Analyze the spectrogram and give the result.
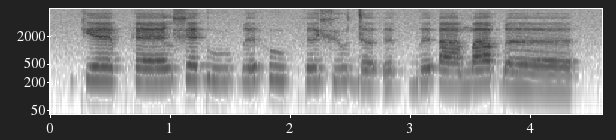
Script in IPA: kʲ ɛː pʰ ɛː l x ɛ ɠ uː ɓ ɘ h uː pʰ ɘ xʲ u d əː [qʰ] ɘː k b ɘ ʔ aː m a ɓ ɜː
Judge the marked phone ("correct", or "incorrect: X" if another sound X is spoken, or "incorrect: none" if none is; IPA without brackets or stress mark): incorrect: ʔ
